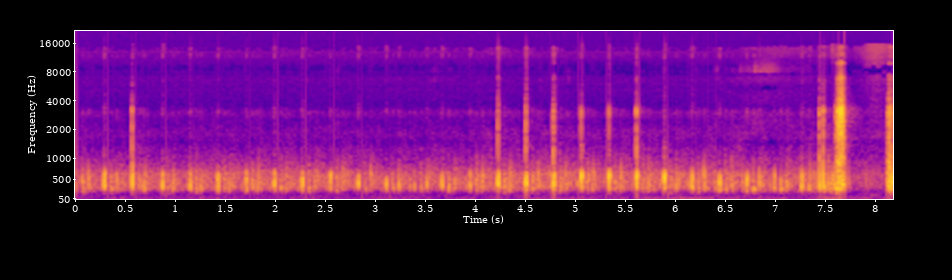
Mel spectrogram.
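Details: Pregnant Yorkie at day 49, fetal Doppler on the abdomen: rapid, regular whooshing fetal heartbeat of a third puppy, about 210 beats a minute, after she moved; she was scanned for 3 puppies weeks earlier.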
